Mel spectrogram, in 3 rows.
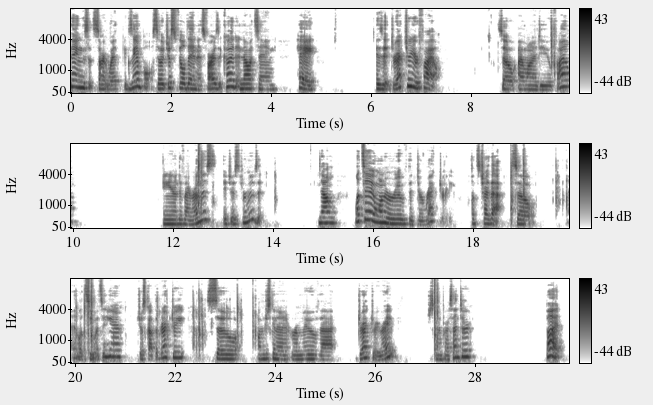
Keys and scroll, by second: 9.2 f, 9.5 Tab, 12.4 Return, 18.4-23.5 typing, 25.3 typing, 27.1 Return.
